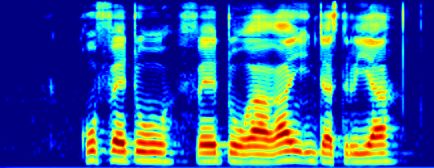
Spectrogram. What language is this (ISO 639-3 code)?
nso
